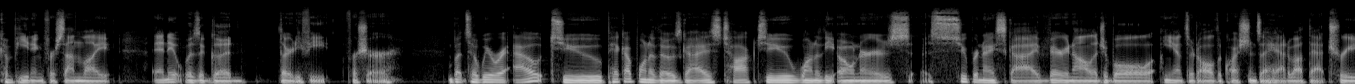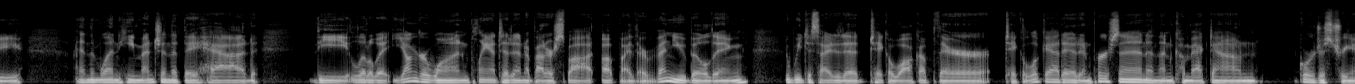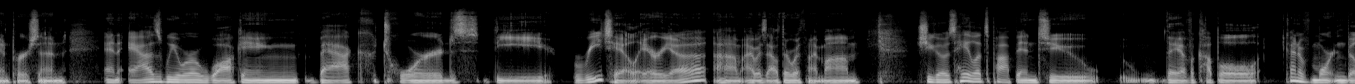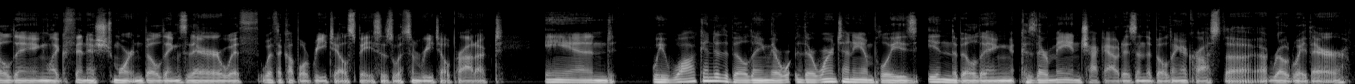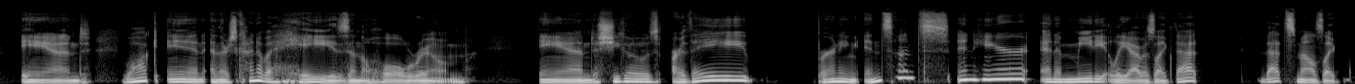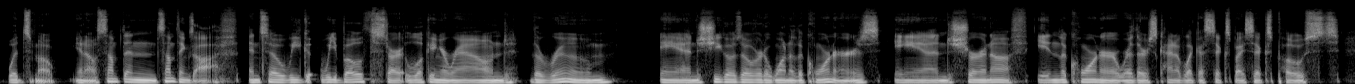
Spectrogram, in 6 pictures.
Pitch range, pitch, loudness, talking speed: 85-115 Hz, 95 Hz, -21 LUFS, 175 wpm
